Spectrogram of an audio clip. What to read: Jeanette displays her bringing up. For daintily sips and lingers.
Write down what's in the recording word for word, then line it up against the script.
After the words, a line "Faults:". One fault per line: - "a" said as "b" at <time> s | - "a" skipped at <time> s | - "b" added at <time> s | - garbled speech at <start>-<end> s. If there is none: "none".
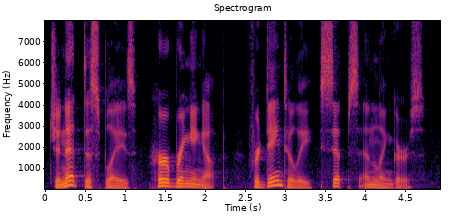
Jeanette displays her bringing up. For daintily sips and lingers.
Faults:
none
